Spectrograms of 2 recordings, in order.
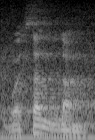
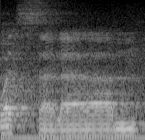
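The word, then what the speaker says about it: وسلم: Lamnya pun tidak panjang karena itu fi'il, wasallam bukan wassalam.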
